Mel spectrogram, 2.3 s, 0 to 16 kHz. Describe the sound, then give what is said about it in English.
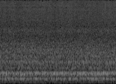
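A dense, steady buzzing of a honeybee swarm of between 5,000 and 10,000 bees pouring out of a hive, a continuous droning hum from countless wings, unbroken throughout with no voices. “Whatever the reason, it's a sight to behold, between 5 and 10,000 bees flowing out of the hive like a water torrent.”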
